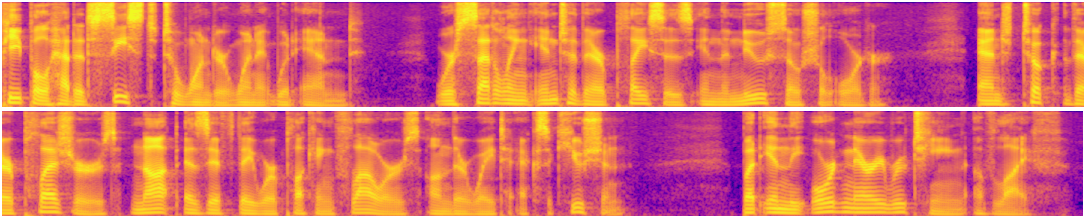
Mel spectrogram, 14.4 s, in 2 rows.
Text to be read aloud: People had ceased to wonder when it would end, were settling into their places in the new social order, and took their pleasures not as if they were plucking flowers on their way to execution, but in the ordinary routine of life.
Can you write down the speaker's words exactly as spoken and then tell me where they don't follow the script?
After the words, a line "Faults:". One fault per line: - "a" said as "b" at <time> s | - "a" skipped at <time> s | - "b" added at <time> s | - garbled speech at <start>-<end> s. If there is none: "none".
People had ceased to wonder when it would end, were settling into their places in the new social order, and took their pleasures not as if they were plucking flowers on their way to execution, but in the ordinary routine of life.
Faults:
none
